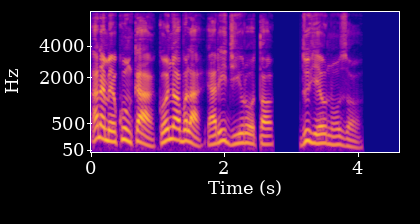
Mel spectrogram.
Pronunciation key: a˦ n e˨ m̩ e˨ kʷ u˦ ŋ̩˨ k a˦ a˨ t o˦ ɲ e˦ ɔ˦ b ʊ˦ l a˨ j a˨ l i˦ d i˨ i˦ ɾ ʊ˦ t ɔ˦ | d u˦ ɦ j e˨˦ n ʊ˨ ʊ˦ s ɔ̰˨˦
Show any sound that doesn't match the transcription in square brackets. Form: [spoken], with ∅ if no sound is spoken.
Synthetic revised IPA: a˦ n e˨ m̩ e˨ kʷ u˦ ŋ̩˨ k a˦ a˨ [k] o˦ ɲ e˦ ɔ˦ b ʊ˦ l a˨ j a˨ [ɾ] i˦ [d͡ʒ] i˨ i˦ ɾ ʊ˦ t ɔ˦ | d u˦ ɦ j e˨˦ n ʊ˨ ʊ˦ [z] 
